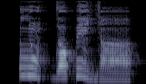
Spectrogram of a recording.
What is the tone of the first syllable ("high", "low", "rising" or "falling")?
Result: falling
